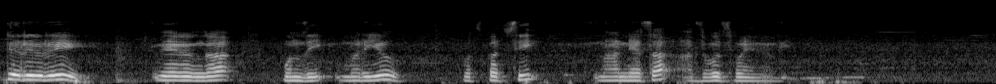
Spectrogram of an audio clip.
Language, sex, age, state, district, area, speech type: Telugu, male, 60+, Andhra Pradesh, N T Rama Rao, urban, read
